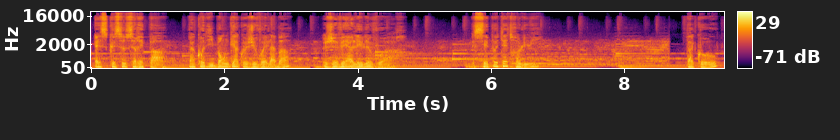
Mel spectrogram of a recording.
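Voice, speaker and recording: A man's voice: low voice, animated, slow, long pauses. A man playing a cocky, macho young man in a cartoon, boastful and dismissive in manner. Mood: friendly. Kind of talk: cartoon voice acting. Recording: music behind the voice.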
